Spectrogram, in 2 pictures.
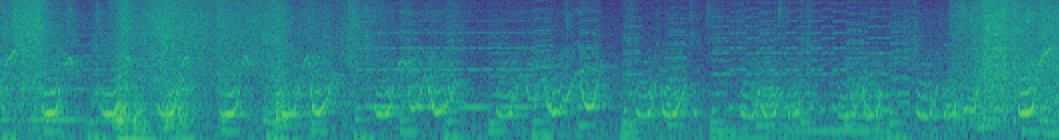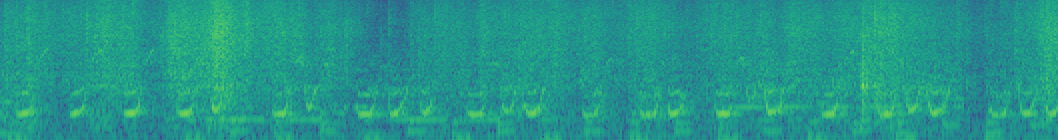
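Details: A pet guinea pig, adopted at one and a half years old and kept in a cage, makes its "mokyu mokyu" voice. Short squeaky chirps repeat almost twice a second over loud background music.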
